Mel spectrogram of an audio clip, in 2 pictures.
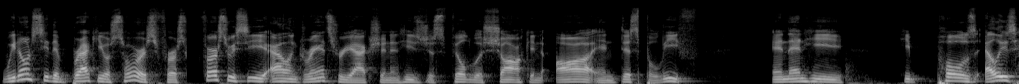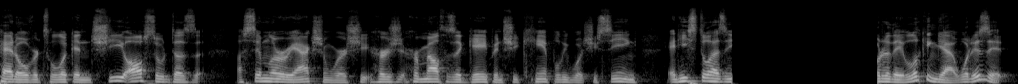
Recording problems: audio cutting out; at 18 s for 1.5 s

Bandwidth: 14.5 kHz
